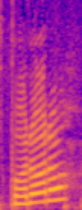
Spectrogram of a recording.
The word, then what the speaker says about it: Pororo: It's pororo. It's R, like an R sound. – You gotta, right? – You gotta roll the R.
